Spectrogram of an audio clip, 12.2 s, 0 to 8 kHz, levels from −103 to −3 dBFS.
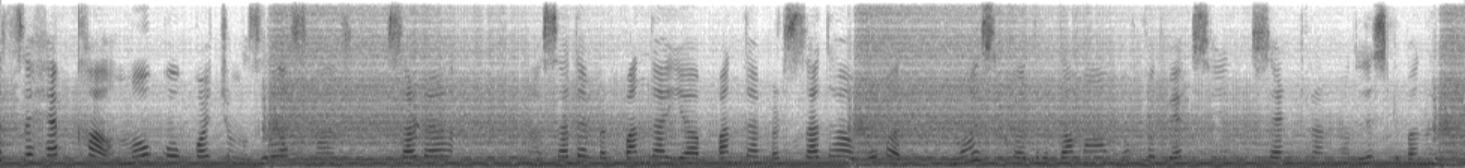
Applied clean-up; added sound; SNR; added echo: none; Electric guitar; -2 dB; none.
